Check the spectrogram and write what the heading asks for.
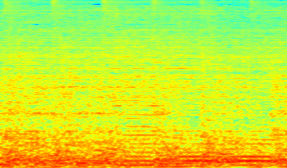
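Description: A live blues band playing loud and steady: electric guitar, drum kit and Fender electric bass together.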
